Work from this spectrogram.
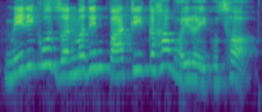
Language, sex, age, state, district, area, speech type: Nepali, female, 18-30, West Bengal, Kalimpong, rural, read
